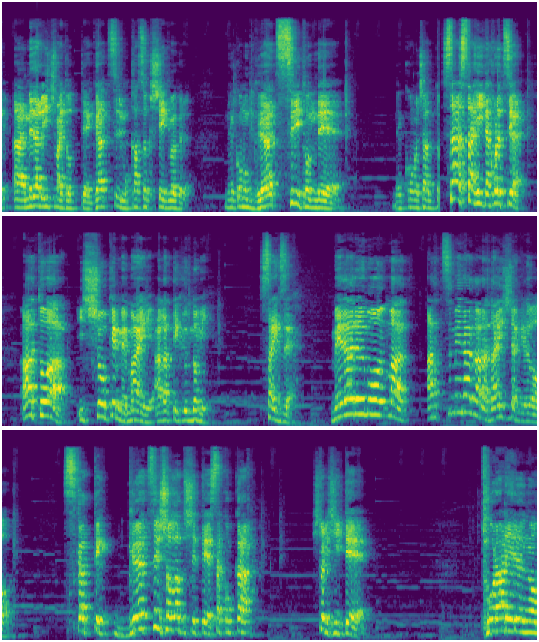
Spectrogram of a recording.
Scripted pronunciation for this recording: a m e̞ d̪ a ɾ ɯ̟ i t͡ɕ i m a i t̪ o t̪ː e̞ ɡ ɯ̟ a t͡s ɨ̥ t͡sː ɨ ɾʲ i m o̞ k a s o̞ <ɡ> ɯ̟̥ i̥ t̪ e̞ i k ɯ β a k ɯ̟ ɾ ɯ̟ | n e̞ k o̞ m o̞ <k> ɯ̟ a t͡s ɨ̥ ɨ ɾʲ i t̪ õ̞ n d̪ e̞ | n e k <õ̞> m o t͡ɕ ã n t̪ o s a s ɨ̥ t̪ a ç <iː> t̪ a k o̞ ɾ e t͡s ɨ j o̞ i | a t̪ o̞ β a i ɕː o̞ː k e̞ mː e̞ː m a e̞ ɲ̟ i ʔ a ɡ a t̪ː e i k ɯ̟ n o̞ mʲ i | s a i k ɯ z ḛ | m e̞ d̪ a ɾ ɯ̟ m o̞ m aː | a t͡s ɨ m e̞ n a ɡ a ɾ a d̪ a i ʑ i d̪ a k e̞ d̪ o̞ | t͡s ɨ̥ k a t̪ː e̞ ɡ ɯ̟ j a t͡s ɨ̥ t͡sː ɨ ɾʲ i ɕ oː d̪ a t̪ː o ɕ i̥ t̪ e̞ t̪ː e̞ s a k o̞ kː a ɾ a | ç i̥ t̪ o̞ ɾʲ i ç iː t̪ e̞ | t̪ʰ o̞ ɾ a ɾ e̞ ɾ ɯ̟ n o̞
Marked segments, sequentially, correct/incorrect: incorrect: k, incorrect: ɡ, incorrect: o̞, correct

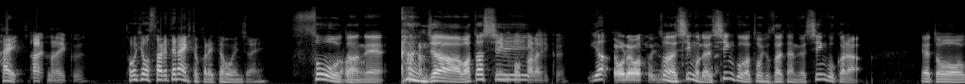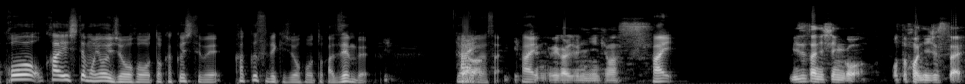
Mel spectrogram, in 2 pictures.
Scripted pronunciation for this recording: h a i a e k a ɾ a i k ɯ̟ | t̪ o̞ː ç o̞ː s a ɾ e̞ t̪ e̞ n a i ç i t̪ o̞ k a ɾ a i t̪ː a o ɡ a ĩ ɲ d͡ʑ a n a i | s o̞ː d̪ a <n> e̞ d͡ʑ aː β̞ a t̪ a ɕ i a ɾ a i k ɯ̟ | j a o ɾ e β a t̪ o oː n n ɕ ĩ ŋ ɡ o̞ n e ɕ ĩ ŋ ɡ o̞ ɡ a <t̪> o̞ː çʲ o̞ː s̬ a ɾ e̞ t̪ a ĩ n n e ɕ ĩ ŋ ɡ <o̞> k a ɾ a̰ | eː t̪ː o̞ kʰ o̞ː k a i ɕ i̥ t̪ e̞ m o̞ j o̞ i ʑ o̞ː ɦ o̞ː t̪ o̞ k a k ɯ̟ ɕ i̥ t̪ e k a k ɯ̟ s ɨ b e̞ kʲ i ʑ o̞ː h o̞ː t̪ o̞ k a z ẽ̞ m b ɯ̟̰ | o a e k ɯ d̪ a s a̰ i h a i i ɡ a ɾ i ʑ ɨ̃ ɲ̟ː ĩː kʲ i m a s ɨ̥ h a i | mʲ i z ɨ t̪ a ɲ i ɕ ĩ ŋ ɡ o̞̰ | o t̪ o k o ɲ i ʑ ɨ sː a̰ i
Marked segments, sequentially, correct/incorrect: correct, correct, correct

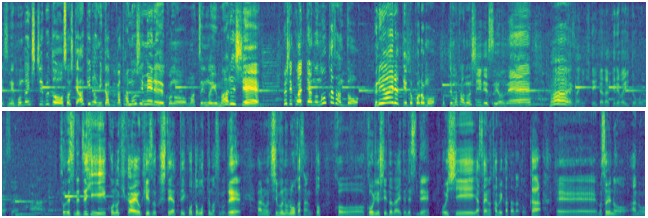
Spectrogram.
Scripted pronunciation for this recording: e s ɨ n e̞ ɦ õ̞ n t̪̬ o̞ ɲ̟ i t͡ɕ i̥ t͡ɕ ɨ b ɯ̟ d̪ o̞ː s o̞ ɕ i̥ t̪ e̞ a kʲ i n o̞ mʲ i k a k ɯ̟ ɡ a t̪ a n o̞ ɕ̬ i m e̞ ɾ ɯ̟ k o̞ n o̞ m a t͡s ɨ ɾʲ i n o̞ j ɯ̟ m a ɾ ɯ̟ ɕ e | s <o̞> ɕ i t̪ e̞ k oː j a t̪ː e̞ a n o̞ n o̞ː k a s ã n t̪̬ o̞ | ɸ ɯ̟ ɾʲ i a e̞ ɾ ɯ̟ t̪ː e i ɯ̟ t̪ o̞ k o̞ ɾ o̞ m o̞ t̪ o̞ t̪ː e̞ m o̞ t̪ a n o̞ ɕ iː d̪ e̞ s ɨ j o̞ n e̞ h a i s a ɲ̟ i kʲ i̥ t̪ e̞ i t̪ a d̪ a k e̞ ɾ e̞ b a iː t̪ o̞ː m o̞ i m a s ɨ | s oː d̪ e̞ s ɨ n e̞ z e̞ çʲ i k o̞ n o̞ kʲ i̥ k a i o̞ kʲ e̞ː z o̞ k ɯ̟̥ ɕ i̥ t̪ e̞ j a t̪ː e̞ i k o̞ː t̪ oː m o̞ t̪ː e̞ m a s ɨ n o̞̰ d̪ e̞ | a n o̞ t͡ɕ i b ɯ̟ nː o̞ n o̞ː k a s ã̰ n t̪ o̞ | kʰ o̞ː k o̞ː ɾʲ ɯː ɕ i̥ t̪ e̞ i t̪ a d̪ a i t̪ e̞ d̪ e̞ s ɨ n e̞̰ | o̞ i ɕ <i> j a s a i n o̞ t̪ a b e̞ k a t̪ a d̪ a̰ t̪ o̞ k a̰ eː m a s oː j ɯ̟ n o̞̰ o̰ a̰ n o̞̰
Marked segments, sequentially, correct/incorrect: correct, incorrect: iː

